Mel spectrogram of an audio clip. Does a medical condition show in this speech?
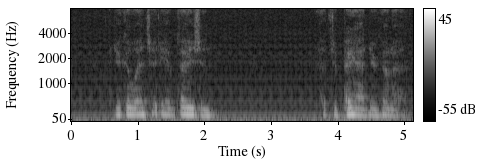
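Yes: Parkinson's disease.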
